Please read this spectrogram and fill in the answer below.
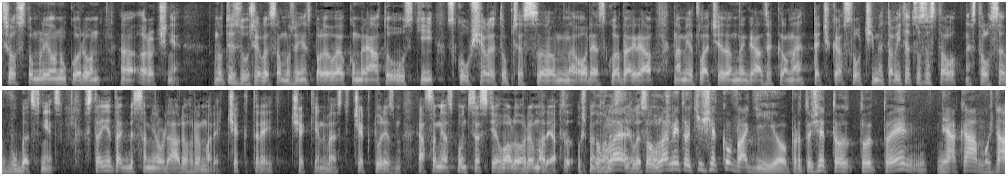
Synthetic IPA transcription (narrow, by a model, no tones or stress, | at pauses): ɪlst̪omɪlɪjonuːkoɾunɾo̞t͡ʃɲɛ̰ | not̪ɪzurɪlɪsamor̝ɛjmɲɛspalɪvovɛːɦokombɪnaːt̪uʔuːsciːskowʃɛlɪt̪o̞pr̝̥ɛso̰dɛskuat̪aɡ̚daːlnamɲɛt̪lat͡ʃɪt̪ant̪ɛnkɾaːrɛkl̩nɛt̪ɛt͡ʃkaslowt͡ʃiːmɛt̪oviːt̪ɛt͡sos̬ɛst̪alo̞nɛst̪alo̞sɛvuːbɛt͡sɲɪ̰t͡sst̪ɛjɲɛt̪aɡ̚bɪsɛmɲɛlodaːd̪do̞ɦɾo̞ma̰dɪ̰t͡ʃɛkt̪ɾɛ̰jt̪t͡ʃɛkɪnvɛ̰st̪t͡ʃɛkt̪uɾɪzmujaːsɛmjaspo̞ɲsɛscɛɦvaldo̞ɦɾo̞madɪaʔuʃsmɛt̪olɛsɪɦlɪst̪oɦlɛmɪt̪ocɪʃjakovaɟiːjopɾot̪oʒɛt̪ot̪ot̪ojɛɲɛakaːmoʒnaː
